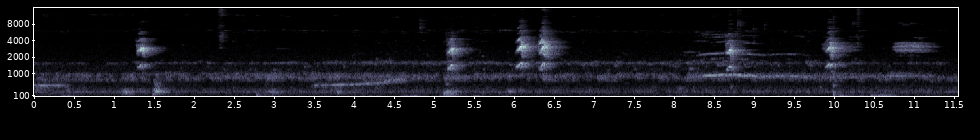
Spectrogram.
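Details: One of two caged partridges kept apart while food was cooked gives scattered sharp, high calls, some in quick pairs, over a constant humming background with a few kitchen clatters.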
